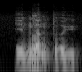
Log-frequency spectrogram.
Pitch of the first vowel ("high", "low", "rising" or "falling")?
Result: rising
